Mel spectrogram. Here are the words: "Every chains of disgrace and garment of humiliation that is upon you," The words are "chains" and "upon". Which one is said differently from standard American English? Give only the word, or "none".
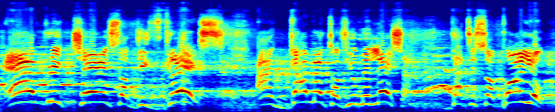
chains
